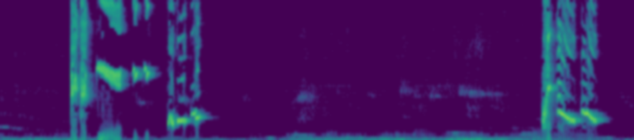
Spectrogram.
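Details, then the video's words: Orange-headed thrush, a caged national contest champion, delivering ngeplong song: sharp high notes and a short rising whistled phrase, a long pause with faint low hum, then a second burst of twisting whistles. "KICAU ANIS KEMBANG NGEPLONG"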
